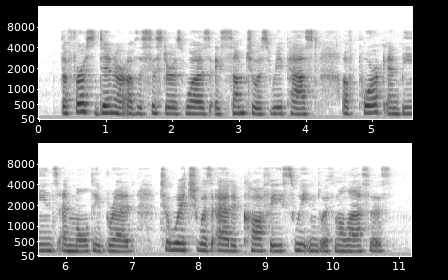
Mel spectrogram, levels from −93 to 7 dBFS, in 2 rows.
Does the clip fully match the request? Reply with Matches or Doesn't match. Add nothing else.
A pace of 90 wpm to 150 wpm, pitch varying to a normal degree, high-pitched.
Doesn't match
